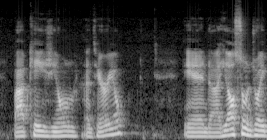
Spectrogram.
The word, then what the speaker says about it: Bobcaygeon: Now, after Stanley retired as a player, he ran a resort in a hockey school in, I think it's pronounced Bobcaygeon, Ontario. Bobcaygeon, Ontario.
